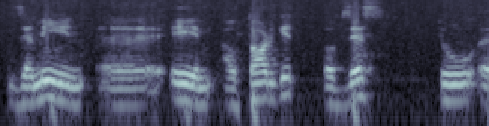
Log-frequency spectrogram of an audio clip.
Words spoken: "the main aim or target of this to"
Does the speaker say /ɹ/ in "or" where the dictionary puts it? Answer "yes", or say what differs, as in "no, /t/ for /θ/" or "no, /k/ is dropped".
no, /w/ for /ɹ/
